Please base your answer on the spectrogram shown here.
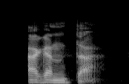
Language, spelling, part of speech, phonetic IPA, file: Occitan, agantar, verb, [aɣanˈta], LL-Q942602-agantar.wav
- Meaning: to grab; to seize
